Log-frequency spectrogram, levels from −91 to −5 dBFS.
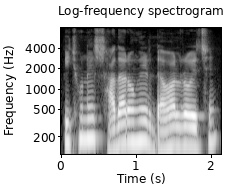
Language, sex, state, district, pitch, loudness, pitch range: Bengali, male, West Bengal, Alipurduar, 160 Hz, -15 LUFS, 140-170 Hz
